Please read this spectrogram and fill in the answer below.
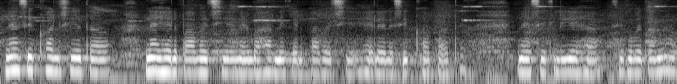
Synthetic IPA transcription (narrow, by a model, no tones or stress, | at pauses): nɛsikʰəlt͡ʃʰijet̪ɔ | nɛɦelpabɛt͡ʃʰijɛnɛbaɦəɾnɛkelpabɛt͡ʃʰijeɦelelesikʰːəpəɾt̪ɛ | nɛsikʰlijeɦẽsikʰbɛt̪əmnɛ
